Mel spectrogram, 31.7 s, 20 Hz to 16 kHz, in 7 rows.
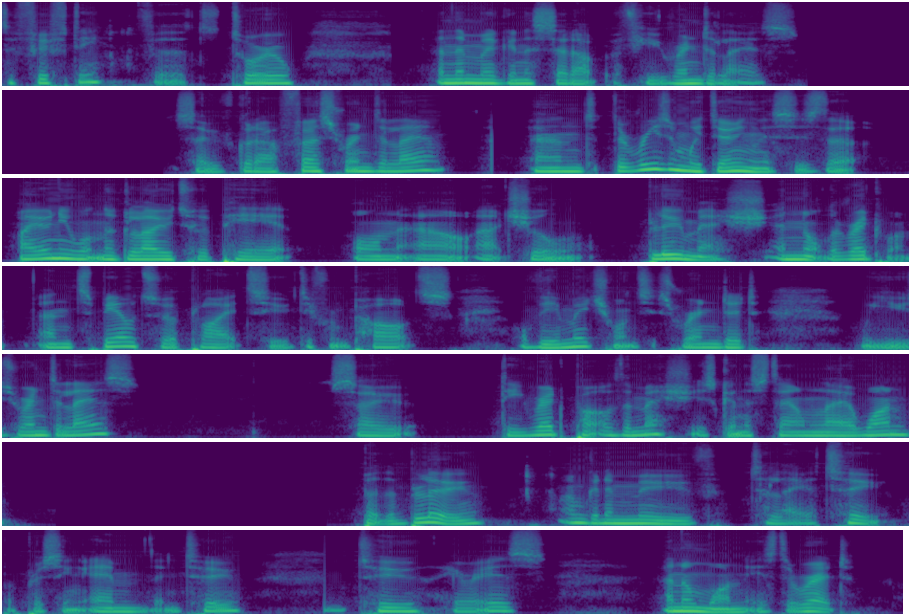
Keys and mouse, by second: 1.3 click, 3.9 middle click, 9.5 click, 10.0 click, 10.7 click, 11.2 middle click, 12.0 click, 12.8 middle click, 21.1 click, 23.7 click, 24.0 click, 24.6 click, 25.9 m, 29.3 2, 30.7 1, 31.6 shift+2.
